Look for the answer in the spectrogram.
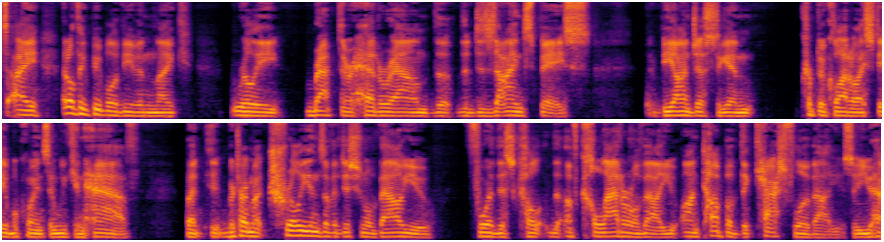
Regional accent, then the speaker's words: North Carolina, United States; I remember he was from North Carolina, actually, because I grew up in North Carolina.

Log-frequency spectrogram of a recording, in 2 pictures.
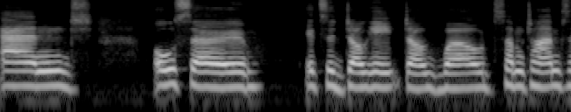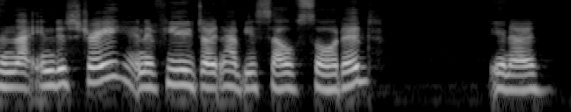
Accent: Bendigo, Victoria, Australia; moved back to Bendigo, which is my hometown.

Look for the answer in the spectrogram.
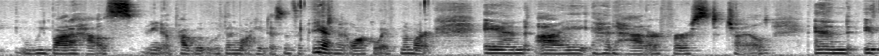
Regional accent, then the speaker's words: Columbia, Missouri, United States; born there; I was born in Columbia, Missouri.

